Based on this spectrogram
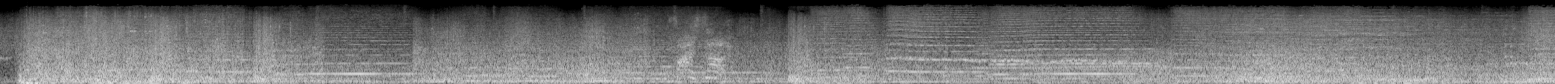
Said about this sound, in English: I thought, that's not a car, but damn, it's a good scene. And it's the T-55 battle tank that Pierce Brosnan drives around in GoldenEye.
